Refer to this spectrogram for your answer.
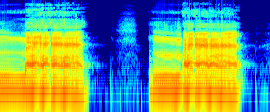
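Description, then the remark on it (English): A sheep bleats twice, loud, each wavering baa lasting under a second, separated by a short pause with no one talking. “spotted by some Bureau of Land Management helicopter pilots counting sheep, literally counting sheep.”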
